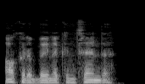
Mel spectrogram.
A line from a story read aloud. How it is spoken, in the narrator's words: some wisecracker murmured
